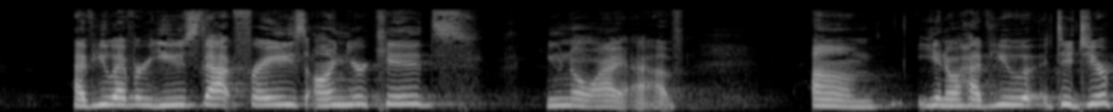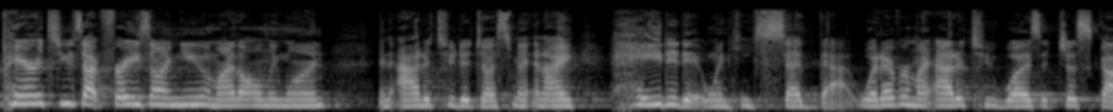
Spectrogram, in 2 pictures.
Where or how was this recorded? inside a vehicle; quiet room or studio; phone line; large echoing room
large echoing room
